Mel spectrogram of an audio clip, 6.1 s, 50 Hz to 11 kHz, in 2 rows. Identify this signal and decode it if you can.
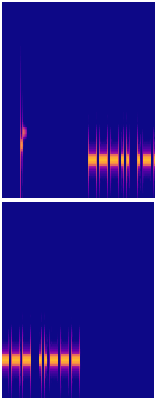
Morse code, heard as a keyed tone, about 22 wpm, 700 Hz. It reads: 812
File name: practice / 22wpm / Three Letter-Number Combinations - 22wpm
